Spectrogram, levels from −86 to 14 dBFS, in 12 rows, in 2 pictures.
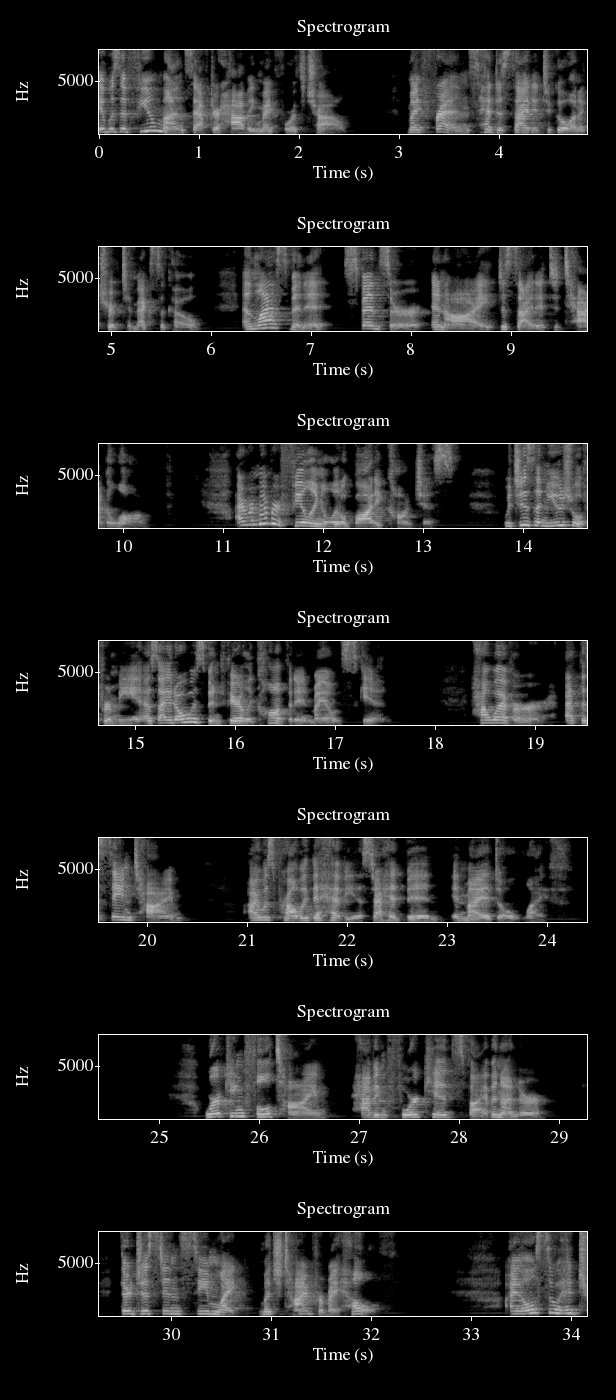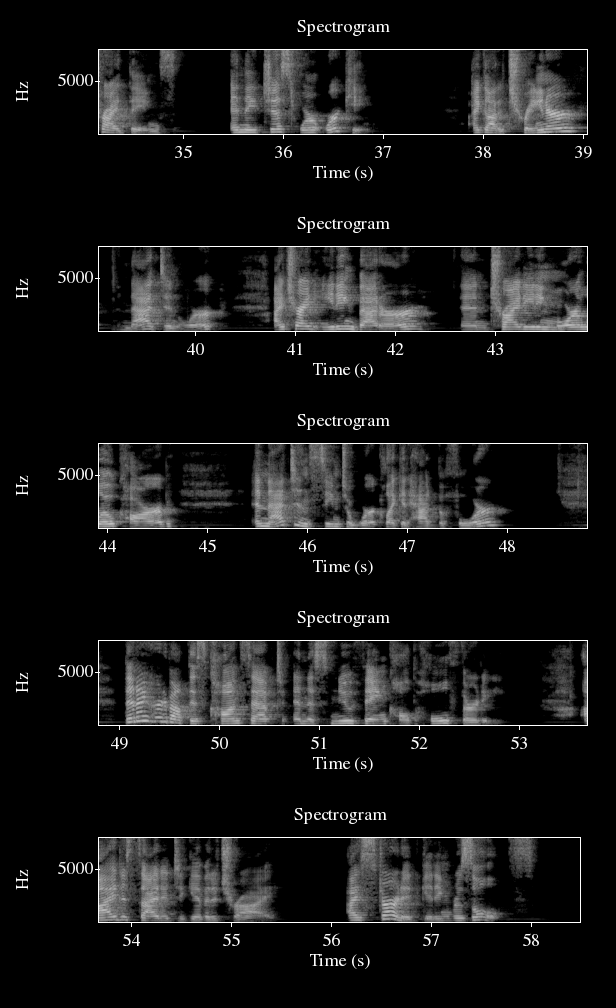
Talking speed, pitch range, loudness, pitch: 155 wpm, 195-295 Hz, -21 LUFS, 225 Hz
